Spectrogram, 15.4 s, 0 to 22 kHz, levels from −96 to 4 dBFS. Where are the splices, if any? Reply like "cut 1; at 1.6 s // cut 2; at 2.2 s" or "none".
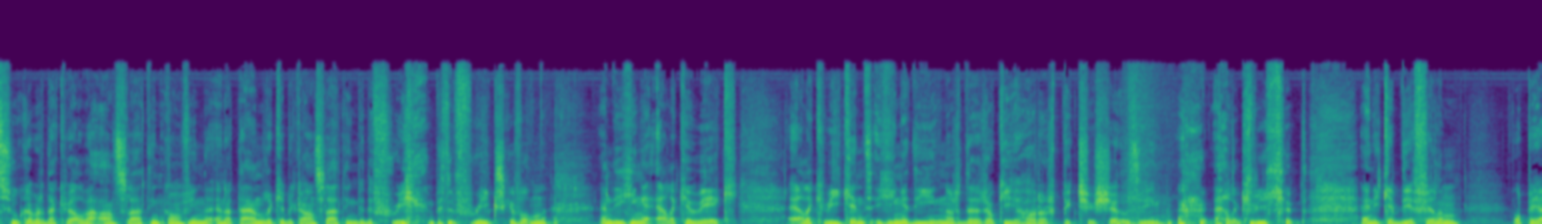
cut 1; at 7.9 s

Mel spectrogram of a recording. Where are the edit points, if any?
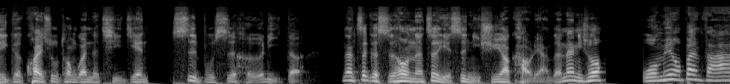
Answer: none

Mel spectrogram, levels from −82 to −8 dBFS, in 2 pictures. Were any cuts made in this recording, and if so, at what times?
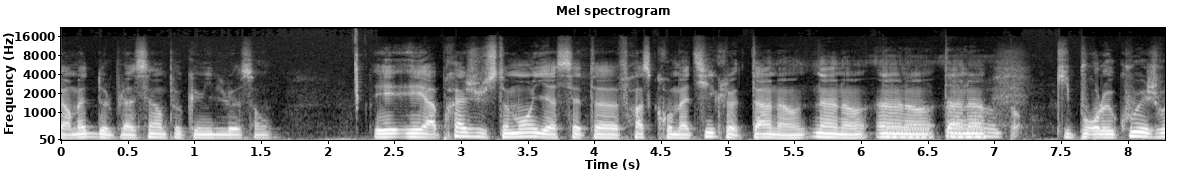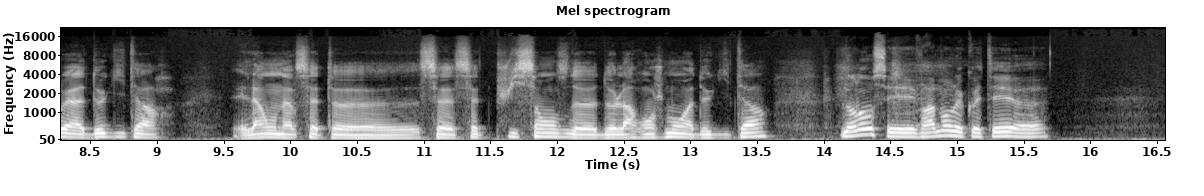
cut 1; at 2.3 s // cut 2; at 10.0 s // cut 3; at 14.0 s

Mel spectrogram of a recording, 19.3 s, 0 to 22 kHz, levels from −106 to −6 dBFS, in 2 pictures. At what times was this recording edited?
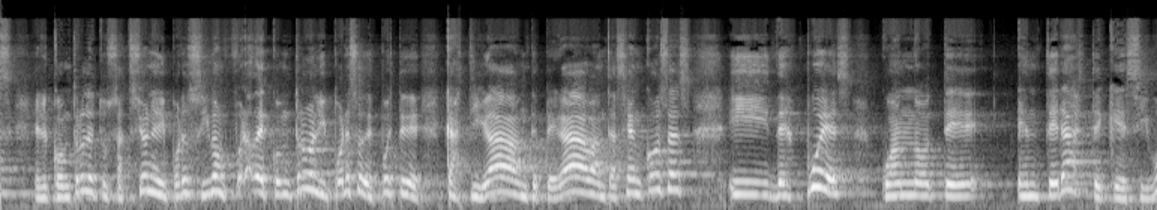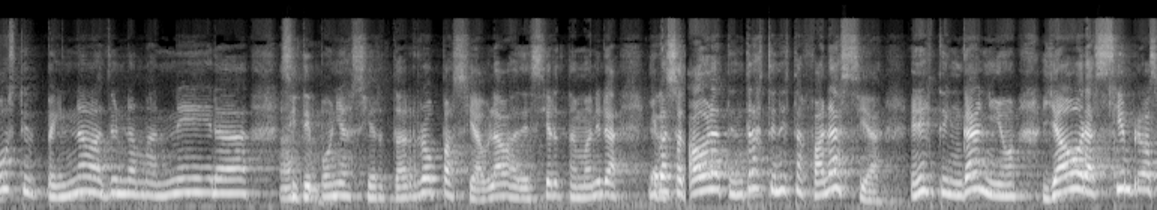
cut 1; at 15.3 s

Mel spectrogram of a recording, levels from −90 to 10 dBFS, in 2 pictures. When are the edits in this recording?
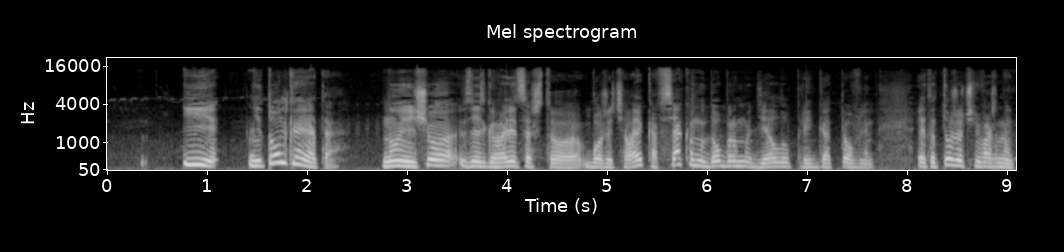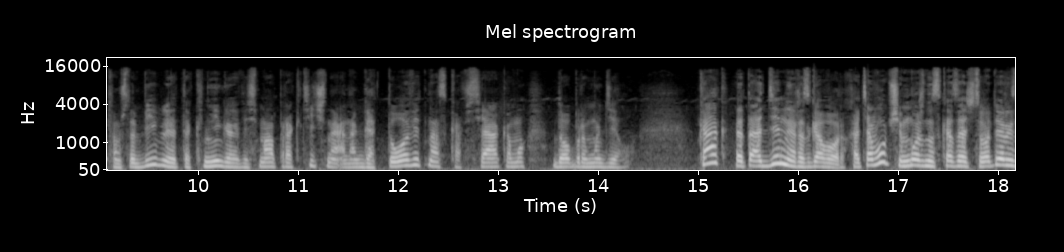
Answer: none

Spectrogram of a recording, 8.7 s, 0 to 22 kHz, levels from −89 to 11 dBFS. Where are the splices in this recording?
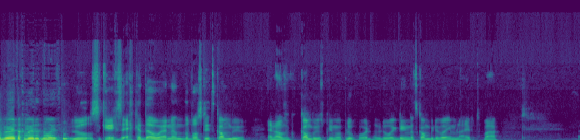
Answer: cut 1; at 0.9 s // cut 2; at 5.6 s

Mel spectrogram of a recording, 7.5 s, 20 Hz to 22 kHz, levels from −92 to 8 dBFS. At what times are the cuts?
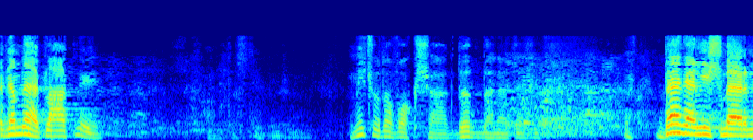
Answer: none

